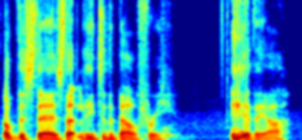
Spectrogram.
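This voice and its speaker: Commanding, mellow-voiced detective. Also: male voice, mid-range voice, expressive, normal speed, husky, no room sound. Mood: assured, resolute. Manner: authoritative, formal, theatrical. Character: commanding, incisive male detective, calm and stern. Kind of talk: old-time radio drama acting.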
